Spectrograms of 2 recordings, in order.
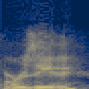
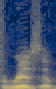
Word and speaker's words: RZA: it is that's the rizza very good i see you learning very good yes it is thereza very good oh yeah it's rizza not rza well it's pronounced rizza but yes it's rza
